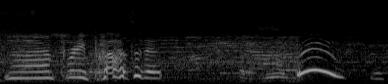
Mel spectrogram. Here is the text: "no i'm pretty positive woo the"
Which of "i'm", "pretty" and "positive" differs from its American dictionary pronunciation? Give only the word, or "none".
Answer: none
